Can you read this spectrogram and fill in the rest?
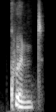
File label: "quant", Indian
